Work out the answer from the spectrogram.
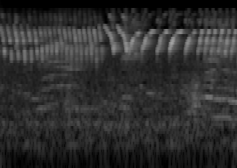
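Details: Canary, merlok type, delivering sharp 'tembakan tajam' song for tutoring other birds: a fast high trill followed by swooping down-and-up whistled notes repeated quickly, continuous throughout.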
